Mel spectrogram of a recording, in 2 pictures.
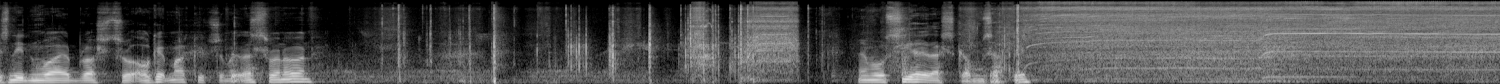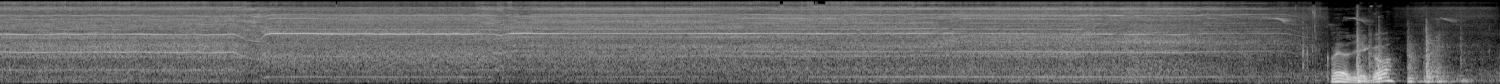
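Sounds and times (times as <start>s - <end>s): electric drill motor whine: 7.4s - 8.0s, 10.2s - 28.3s, 29.1s - 30.0s.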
